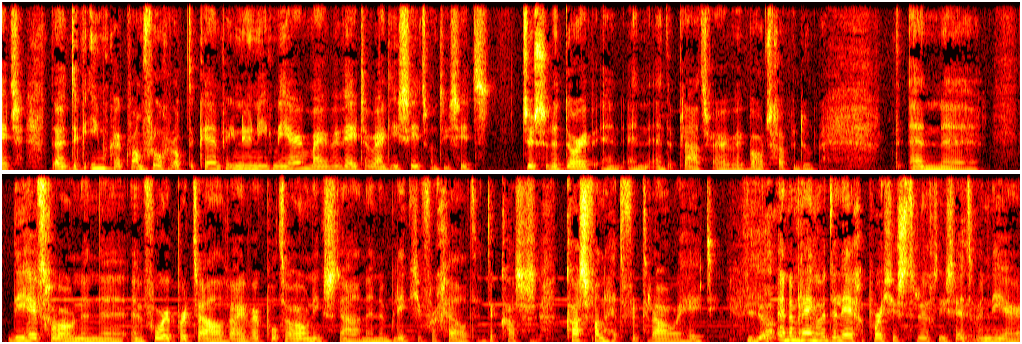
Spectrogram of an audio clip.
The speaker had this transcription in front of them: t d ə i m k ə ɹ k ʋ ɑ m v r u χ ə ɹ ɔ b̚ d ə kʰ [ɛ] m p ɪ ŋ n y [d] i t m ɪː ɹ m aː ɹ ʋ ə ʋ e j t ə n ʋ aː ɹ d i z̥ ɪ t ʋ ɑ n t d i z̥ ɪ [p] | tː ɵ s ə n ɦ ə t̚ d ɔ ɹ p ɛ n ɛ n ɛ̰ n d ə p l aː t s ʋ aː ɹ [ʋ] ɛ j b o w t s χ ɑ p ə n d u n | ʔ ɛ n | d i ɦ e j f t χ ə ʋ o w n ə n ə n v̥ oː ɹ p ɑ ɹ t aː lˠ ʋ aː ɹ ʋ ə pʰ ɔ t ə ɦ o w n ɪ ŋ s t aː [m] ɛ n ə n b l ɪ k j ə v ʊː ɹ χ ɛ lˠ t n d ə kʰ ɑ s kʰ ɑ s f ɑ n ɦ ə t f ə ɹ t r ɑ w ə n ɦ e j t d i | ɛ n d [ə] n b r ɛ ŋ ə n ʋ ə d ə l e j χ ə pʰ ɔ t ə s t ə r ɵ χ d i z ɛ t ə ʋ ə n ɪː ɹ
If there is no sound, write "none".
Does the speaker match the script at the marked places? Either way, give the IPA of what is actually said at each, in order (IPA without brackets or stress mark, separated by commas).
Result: ɛ, n, t, ʋ, n, ɑ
